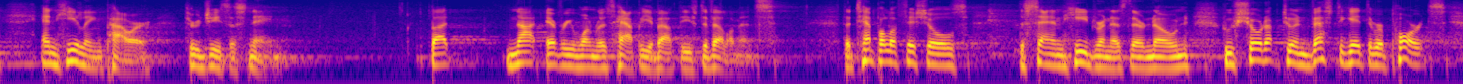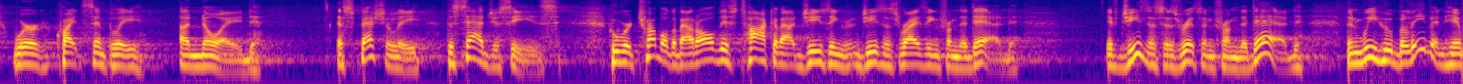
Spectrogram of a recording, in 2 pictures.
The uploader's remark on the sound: At the Pender UMC contemporary service on Sunday, September 17, 2023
